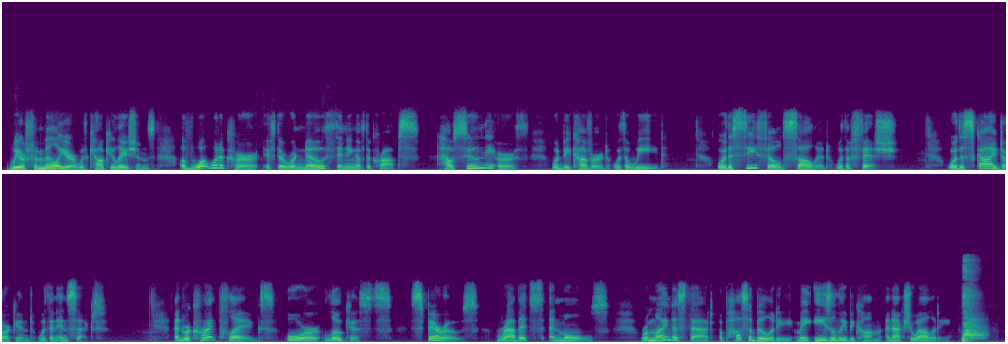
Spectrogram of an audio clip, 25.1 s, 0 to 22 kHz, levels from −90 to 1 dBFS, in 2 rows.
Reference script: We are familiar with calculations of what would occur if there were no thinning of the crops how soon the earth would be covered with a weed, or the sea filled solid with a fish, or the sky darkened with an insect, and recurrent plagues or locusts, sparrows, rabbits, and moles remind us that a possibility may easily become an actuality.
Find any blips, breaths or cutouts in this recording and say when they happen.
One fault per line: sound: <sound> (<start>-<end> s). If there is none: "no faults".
sound: bark (24.5-24.9 s)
